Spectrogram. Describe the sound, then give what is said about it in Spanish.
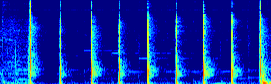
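A single person claps their hands about nine times in a steady, slightly deliberate rhythm, applauding politician Pablo Casado during a political speech, each clap sharp and crisp, with quiet gaps between them and no talking. “Mi aplauso, mire.”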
